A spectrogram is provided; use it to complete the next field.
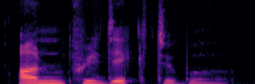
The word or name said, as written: unpredictable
